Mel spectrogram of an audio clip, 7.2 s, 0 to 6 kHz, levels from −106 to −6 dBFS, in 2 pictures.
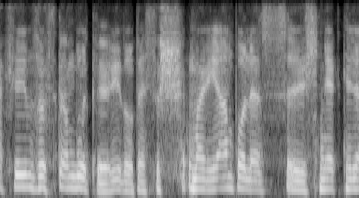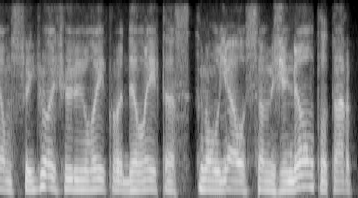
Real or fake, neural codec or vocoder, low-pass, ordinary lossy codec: fake; codec, 44.1 kHz, 1.7 kbps, Pupu-Codec; 5.4 kHz; Opus, 24 kbps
